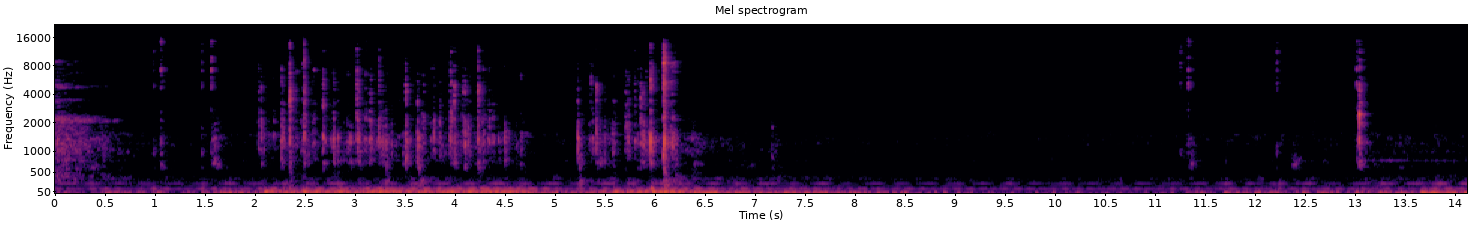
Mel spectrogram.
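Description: Small parts click and rattle as they are handled.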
